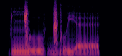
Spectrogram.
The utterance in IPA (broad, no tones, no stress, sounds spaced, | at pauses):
ŋ͡ǀ ṵ ɡ͡ǁ ṵ j ɛ̰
